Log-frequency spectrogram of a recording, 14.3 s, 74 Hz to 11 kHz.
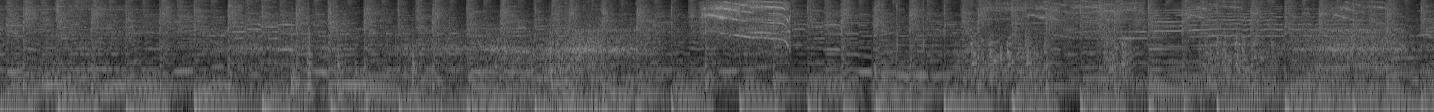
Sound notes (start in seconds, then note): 2.3 engine Running; 6.6 drill Whirring; 10.9 engine Running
